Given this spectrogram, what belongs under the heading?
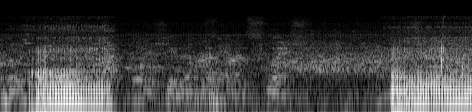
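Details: Sleeping child or father, unclear which: two loud, low rumbling breaths with quieter breathing between, TV and talk in the background; ordinary snoring.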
